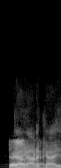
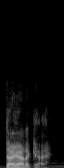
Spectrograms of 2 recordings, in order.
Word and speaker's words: Diadochi: But that's how we're going to say it. Diadochi. – Yeah. That was actually the first time I ever heard it pronounced, was Diadochi. And that's always how it's been. – That's how we'll do it. – And then I'll listen. Yeah. And I'll listen to it on, say, Kings and Generals or something on YouTube or History Marsh or whatever. And they'll pronounce it a completely different way.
